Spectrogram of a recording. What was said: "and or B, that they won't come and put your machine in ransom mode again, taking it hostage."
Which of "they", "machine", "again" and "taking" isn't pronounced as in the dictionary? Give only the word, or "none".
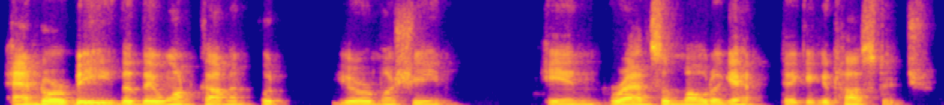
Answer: none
